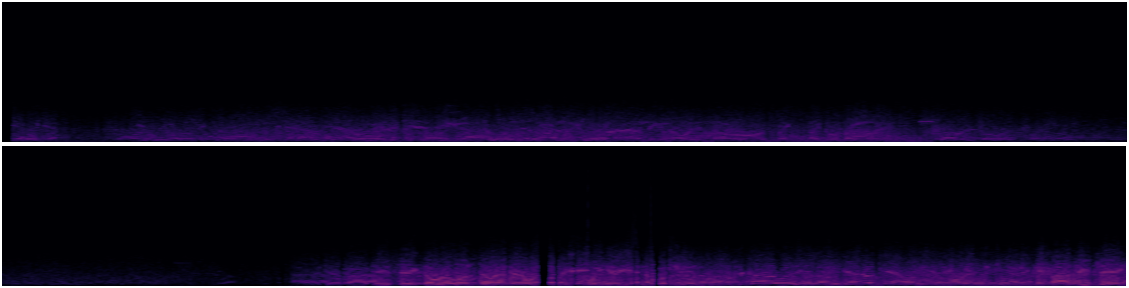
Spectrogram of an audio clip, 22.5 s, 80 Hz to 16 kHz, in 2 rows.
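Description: Voices of other stations coming over a CB radio receiver, over a steady low hum. About 14 seconds in a louder transmission comes in, cut twice by brief dropouts.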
